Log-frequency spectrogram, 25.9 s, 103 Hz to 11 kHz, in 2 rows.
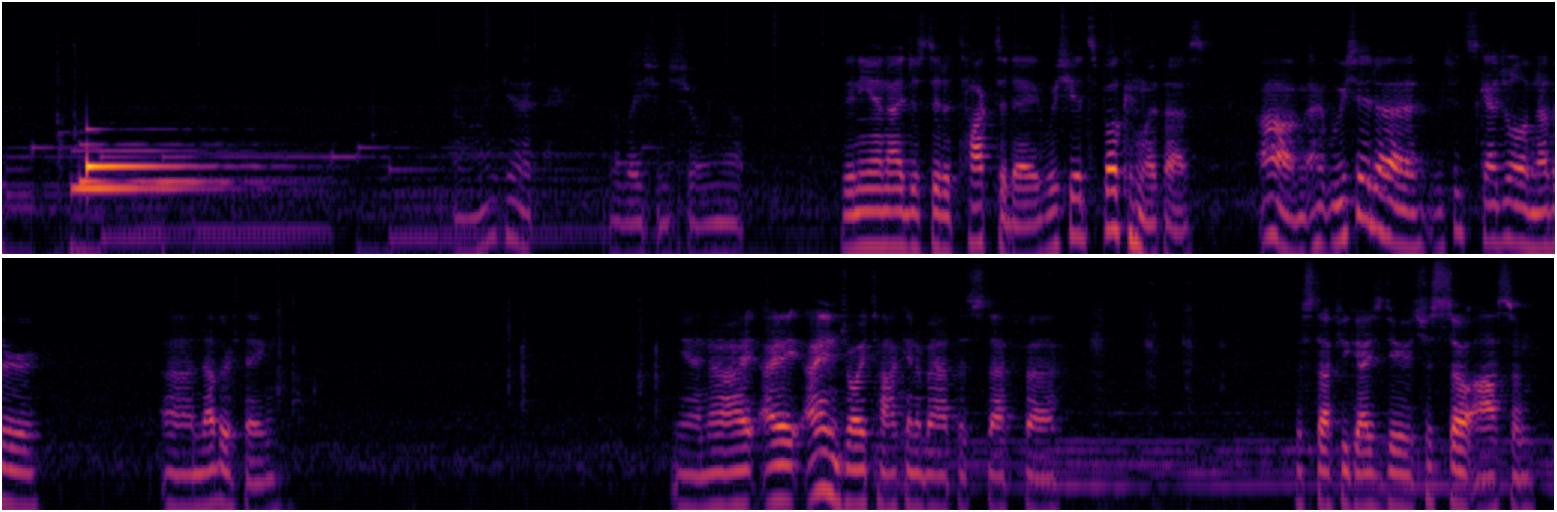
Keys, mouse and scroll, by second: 0.1 click, 0.4 Delete, 1.3 click, 1.8 click, 3.8 click, 5.3 click, 6.3 click, 11.8 click, 15.1 Delete, 16.2 click, 16.7 click, 18.1 click, 18.1 Delete, 19.1 click, 19.3 Delete, 19.9 click, 21.6 click, 22.0-23.1 scroll down 8, 23.2-24.5 middle drag, 25.3 middle click.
